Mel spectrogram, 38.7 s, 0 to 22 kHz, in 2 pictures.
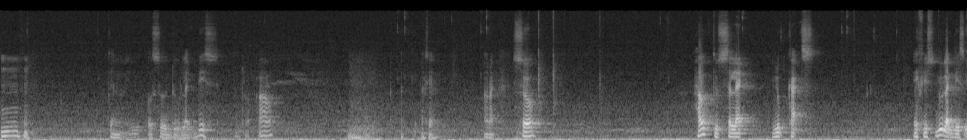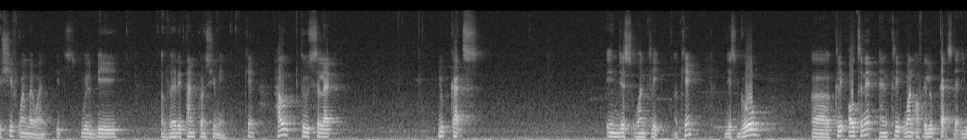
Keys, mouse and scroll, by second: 5.1 ctrl+r, 10.3 a, 12.1 a, 13.3 alt+a, 13.8-14.2 scroll up 2, 14.8 click, 15.6 middle click, 16.9 shift+click, 17.5 middle click, 18.4 middle click, 19.3 shift+click, 19.8 middle click, 21.5 shift+middle click, 22.5 click, 23.1 middle click, 24.0 shift+click, 24.9 a, 27.3 alt+a, 27.8 shift+middle click, 30.0 middle click.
